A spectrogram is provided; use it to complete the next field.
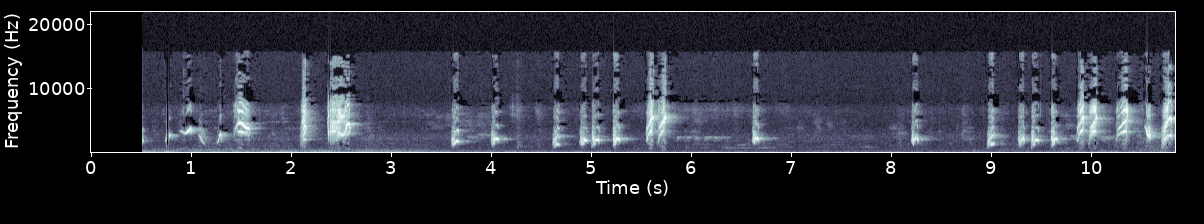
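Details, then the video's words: Long-tailed shrike song with varied filling notes: short, sharp chirps and whistled slurs spaced irregularly, a faint low hum early on, then a quicker run of high, scratchy notes near the end. "Kicau Suara Cendet No #1❗Masteran Cendet FULL Isian"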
